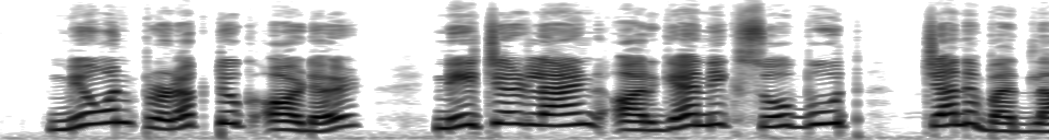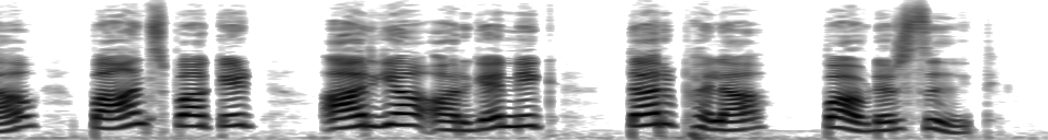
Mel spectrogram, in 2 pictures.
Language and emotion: Kashmiri, neutral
